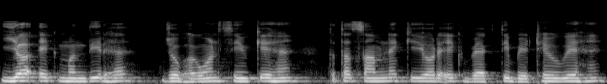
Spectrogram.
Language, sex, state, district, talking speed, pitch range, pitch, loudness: Hindi, male, Jharkhand, Deoghar, 175 wpm, 145-155 Hz, 150 Hz, -15 LUFS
